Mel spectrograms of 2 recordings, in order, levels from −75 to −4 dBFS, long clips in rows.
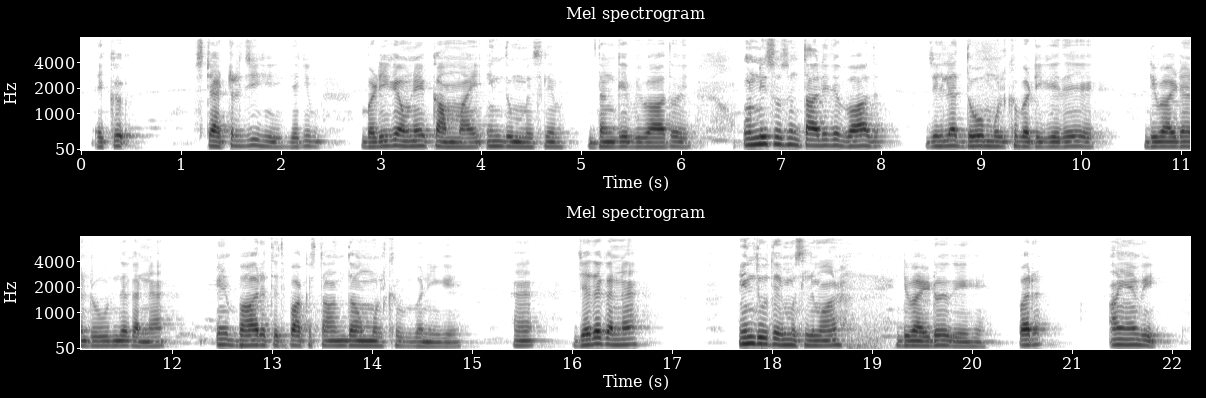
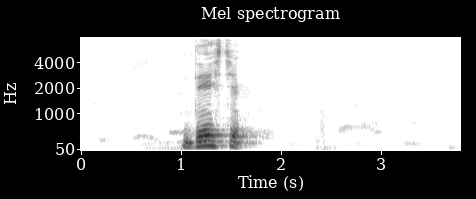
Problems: constant background noise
